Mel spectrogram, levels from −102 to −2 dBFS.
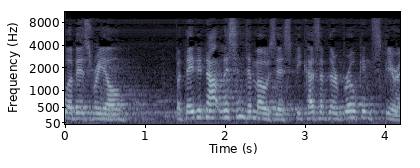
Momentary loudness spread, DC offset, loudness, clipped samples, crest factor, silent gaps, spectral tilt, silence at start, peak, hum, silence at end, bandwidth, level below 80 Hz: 14 LU; under 0.1%; -36 LUFS; under 0.1%; 20 dB; none; -5.5 dB/octave; 0 s; -18 dBFS; none; 0 s; 9.6 kHz; -70 dBFS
